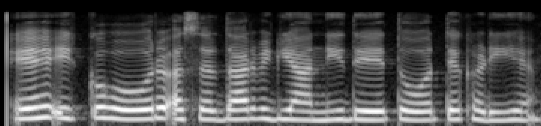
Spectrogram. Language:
Punjabi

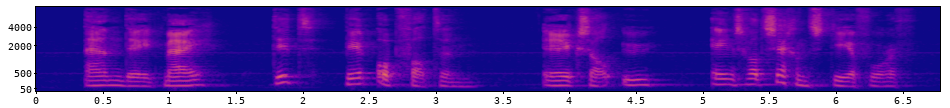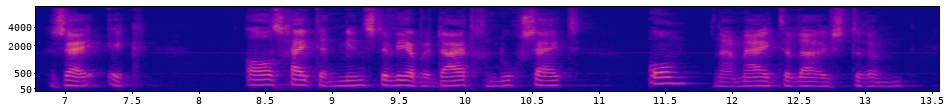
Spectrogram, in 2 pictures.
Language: Dutch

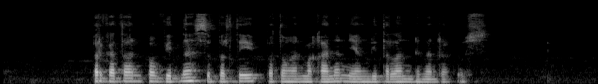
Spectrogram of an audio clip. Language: Indonesian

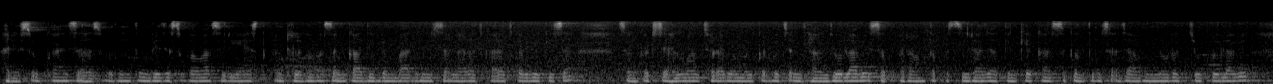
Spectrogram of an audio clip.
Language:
Maithili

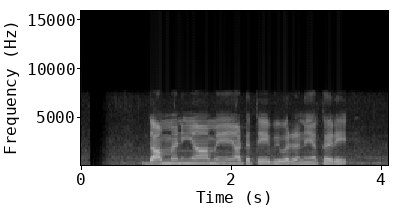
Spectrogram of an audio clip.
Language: Sinhala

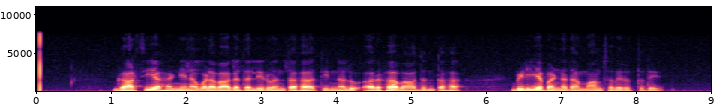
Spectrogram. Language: Kannada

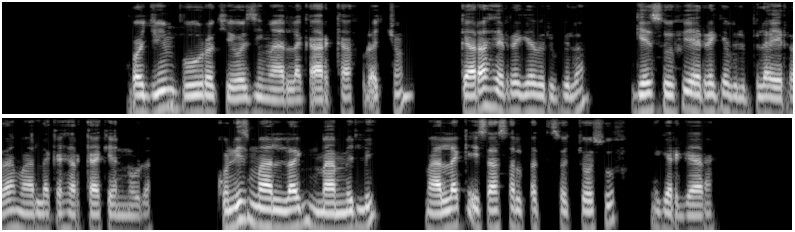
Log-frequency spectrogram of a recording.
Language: Oromo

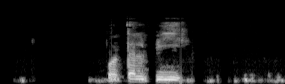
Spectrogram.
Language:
Dhatki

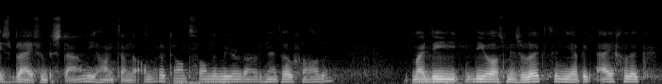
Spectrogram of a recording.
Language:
Dutch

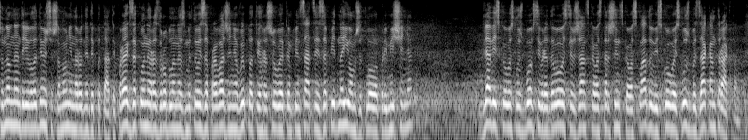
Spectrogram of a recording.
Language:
Ukrainian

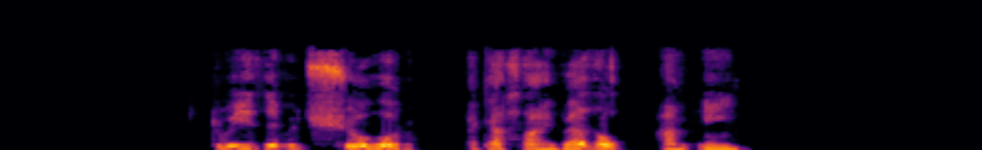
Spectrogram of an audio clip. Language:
Welsh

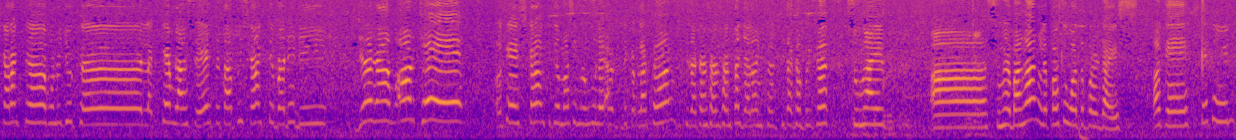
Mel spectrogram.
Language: Malay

